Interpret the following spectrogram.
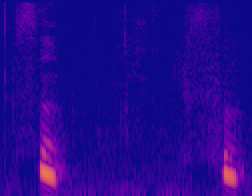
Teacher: That's the falling tone, the fourth tone. The fourth tone for the number 4.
